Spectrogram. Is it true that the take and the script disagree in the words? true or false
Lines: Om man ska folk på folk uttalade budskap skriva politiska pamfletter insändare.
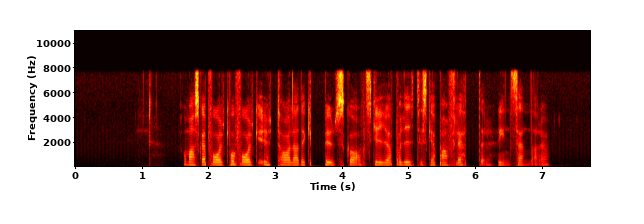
false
